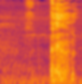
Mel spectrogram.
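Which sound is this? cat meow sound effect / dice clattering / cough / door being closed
cough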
